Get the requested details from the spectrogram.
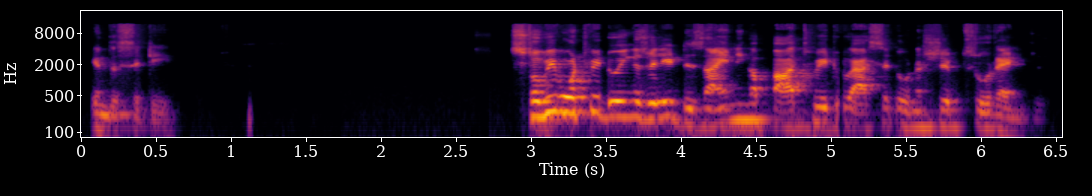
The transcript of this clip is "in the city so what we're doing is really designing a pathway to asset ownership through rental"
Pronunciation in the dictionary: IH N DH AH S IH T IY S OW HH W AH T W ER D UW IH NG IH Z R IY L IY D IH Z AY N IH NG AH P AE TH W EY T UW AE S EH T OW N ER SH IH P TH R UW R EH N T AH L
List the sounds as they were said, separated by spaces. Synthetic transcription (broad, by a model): IH N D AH S IH T IY S OW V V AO T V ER D UW IH NG IH Z R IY L IY D IH Z AY N IH NG AH P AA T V EY T UW AE S EH T OW N ER SH IH P T R UW R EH N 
